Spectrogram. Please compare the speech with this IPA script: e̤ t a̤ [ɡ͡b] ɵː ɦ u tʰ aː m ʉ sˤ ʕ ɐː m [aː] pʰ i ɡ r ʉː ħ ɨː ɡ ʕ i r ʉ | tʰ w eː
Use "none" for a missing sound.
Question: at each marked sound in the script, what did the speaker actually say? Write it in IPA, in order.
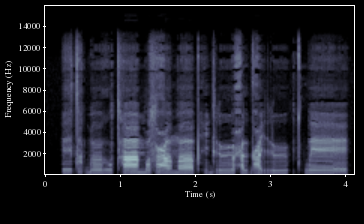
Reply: ɡ͡b, ɐː

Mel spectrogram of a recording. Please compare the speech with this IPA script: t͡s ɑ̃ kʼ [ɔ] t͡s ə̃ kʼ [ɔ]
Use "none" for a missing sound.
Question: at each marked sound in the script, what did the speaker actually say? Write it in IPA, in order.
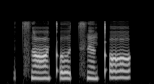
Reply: o, ɔ

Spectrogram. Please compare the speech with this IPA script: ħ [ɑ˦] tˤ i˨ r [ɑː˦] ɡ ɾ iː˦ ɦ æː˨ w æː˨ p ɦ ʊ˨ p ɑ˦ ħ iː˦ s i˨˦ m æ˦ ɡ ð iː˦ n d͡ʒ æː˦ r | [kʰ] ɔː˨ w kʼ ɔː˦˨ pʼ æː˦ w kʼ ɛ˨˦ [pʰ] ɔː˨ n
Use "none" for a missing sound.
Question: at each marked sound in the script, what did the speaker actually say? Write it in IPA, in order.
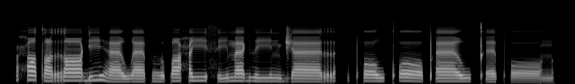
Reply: ɔ˦, ɑː˦, pʰ, pʰ

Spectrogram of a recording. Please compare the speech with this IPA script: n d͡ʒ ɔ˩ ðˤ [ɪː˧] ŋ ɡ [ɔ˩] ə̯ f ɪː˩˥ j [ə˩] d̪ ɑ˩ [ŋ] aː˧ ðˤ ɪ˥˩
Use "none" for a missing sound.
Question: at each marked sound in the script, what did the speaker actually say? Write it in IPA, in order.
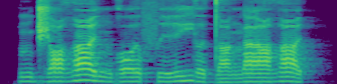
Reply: ɪː˥˩, ɔ˩, ə˩, ŋ

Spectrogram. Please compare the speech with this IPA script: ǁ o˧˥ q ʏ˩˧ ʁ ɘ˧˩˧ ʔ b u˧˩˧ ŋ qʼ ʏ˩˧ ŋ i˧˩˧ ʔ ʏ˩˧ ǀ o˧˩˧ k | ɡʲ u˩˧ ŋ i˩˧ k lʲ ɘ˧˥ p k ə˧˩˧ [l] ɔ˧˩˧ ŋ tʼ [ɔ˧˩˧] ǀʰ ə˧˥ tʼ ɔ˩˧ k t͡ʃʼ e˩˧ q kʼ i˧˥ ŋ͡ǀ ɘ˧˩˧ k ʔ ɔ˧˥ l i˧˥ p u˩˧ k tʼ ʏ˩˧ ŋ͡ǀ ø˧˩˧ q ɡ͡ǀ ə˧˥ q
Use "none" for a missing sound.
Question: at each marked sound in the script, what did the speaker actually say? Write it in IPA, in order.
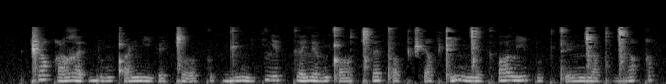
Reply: lʲ, ɔ˧˩˧

